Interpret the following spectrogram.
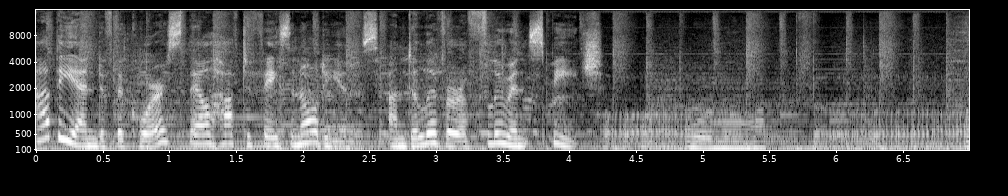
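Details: Adult male narrator; typical speech.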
